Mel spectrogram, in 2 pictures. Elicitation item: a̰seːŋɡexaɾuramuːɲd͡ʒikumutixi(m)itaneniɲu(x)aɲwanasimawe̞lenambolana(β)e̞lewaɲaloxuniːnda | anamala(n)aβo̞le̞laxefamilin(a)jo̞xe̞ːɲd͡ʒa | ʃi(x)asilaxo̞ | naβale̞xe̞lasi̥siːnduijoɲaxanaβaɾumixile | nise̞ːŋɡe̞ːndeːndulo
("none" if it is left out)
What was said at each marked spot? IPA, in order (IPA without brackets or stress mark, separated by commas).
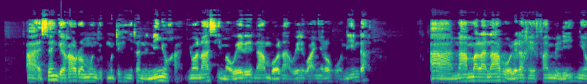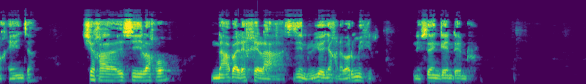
ɲ, x, w, n, i, x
